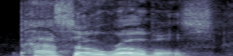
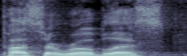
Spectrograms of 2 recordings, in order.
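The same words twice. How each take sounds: First: The name is said with English-style vowels and sounds. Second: The name is said with Spanish-style vowels and sounds. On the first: This is how the locals say it. The speaker calls it right. "They pronounce it Paso Robles" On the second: This follows the original Spanish name. The speaker calls it wrong. "they don't pronounce it Paso Robles"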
